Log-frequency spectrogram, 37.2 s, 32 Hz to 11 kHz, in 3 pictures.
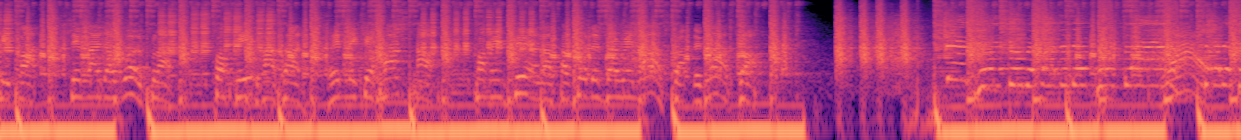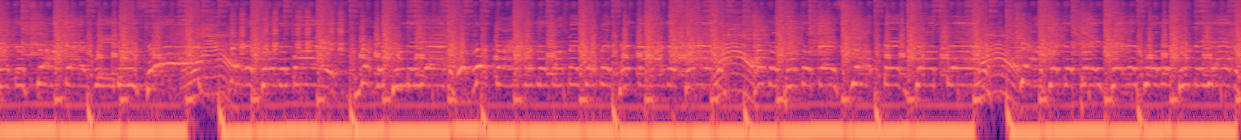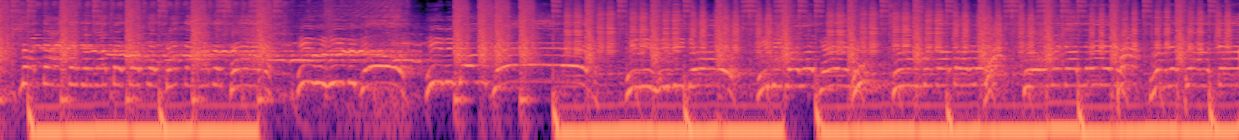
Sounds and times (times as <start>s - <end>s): Drum and bass: 0.0s - 37.2s.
